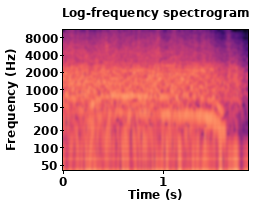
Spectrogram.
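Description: Continuous hand clapping fills the whole stretch, a dense, steady patter of applause from a person applauding themselves, with a faint sustained hum underneath that slides downward near the end.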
